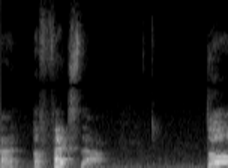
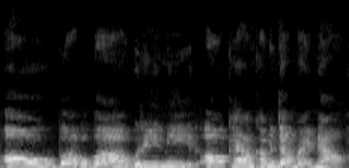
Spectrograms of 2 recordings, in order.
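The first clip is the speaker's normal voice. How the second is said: higher, louder mock willing husband; brisk, raised-pitch imitation of an obliging grandson; imitated eager reply; 5 semitones higher, 5 dB louder than usual. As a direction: lightly act out dropping everything to answer. Husband eagerly answering his grandmother.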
